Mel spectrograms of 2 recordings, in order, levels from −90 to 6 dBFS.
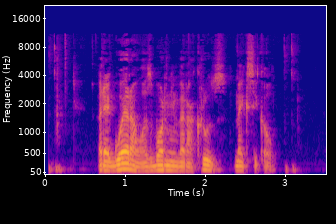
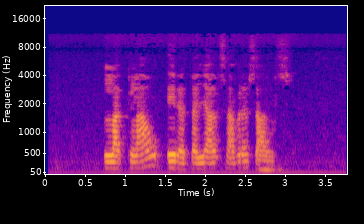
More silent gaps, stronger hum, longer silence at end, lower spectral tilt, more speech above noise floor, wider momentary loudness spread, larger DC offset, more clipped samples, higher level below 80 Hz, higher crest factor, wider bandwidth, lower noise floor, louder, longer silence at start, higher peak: neither; neither; second, 0.4 s vs 0.75 s; first, -7 dB/octave vs -5.5 dB/octave; second, 28 dB vs 33 dB; first, 16 LU vs 9 LU; neither; neither; first, -46 dBFS vs -52 dBFS; about the same, 20 dB vs 18 dB; about the same, 11.5 kHz vs 11.5 kHz; second, -47 dBFS vs -52 dBFS; about the same, -19 LUFS vs -20 LUFS; second, 0.05 s vs 0.75 s; about the same, 0 dBFS vs -2 dBFS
